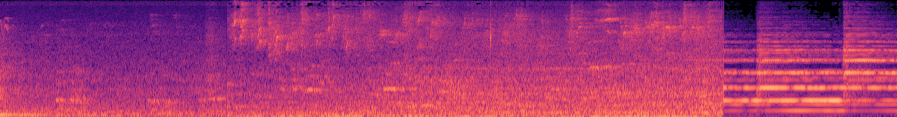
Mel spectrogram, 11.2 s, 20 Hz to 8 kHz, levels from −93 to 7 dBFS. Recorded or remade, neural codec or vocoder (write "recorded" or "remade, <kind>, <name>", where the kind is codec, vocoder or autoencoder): recorded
